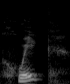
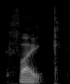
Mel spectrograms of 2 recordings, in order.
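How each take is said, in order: First: It sounds like English quake, with no V. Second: A subtle but clear V sound follows the K. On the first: "sort of like earthquake" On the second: "with a subtle V sound"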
